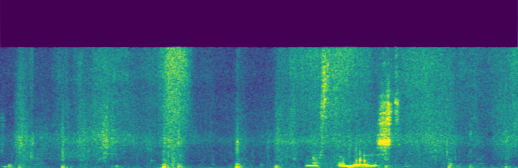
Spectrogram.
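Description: Clothing rustles and thumps as a jacket is handled.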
